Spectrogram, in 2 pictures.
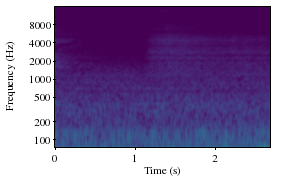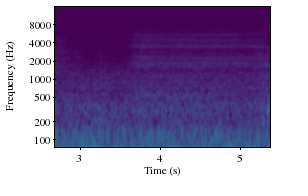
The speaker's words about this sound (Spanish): Eh, y recuerden siempre respirar por la nariz. Inhalar y exhalar por la nariz. ¿Ok? Entonces cerramos los ojos, si estás manejando, no cierres los ojos. Entonces, vamos, cerramos los ojos, vamos con la primera respiración. La segunda.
